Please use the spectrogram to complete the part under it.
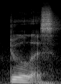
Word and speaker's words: Dulles: Is it Dulles or Durless? – Dulles. It's Dulles. – D-U-L-L-E-S. I've been saying it wrong.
